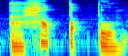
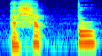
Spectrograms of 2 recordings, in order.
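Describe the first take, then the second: First: The t is released with an echoing bounce. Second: The emphatic sound merges fully, leaving no trace. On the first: "mengkolkolahkan huruf to" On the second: "cara bacanya yang salah"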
